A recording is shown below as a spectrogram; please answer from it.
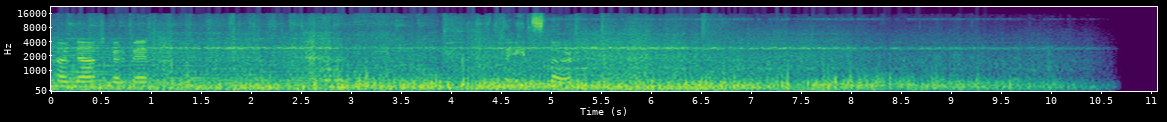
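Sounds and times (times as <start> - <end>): thin high whine: 0.0 - 10.6
steady low rumble: 0.0 - 10.7.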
